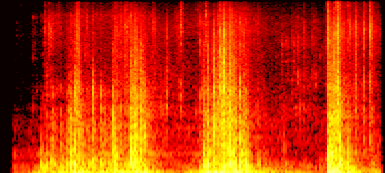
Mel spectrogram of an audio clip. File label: garbage can roll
